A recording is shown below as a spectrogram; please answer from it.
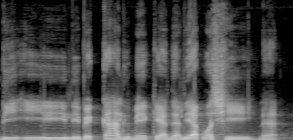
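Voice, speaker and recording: A man's voice: a little high, unhurried, a bit bright. Chatty Thai man hosting a game stream. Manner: chatty, self-correcting, laughs at himself. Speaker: gaming channel host. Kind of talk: casual live commentary on game concept art.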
